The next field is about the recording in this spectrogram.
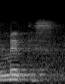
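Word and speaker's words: μῆτις: Y fíjense cómo se dice inteligencia, se dice metis.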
